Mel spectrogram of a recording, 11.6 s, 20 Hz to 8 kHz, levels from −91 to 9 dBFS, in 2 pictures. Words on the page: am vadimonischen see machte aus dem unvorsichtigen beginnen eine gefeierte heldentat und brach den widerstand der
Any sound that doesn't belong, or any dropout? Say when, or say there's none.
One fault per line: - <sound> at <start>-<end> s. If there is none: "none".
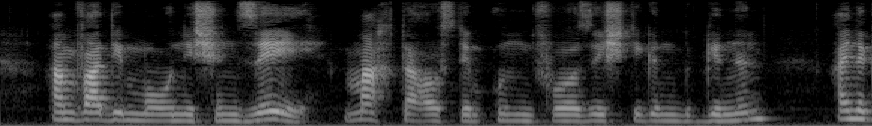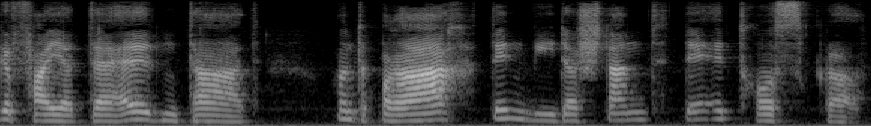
none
